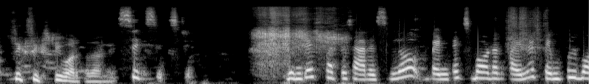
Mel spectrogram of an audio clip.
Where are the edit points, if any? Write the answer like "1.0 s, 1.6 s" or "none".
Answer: none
